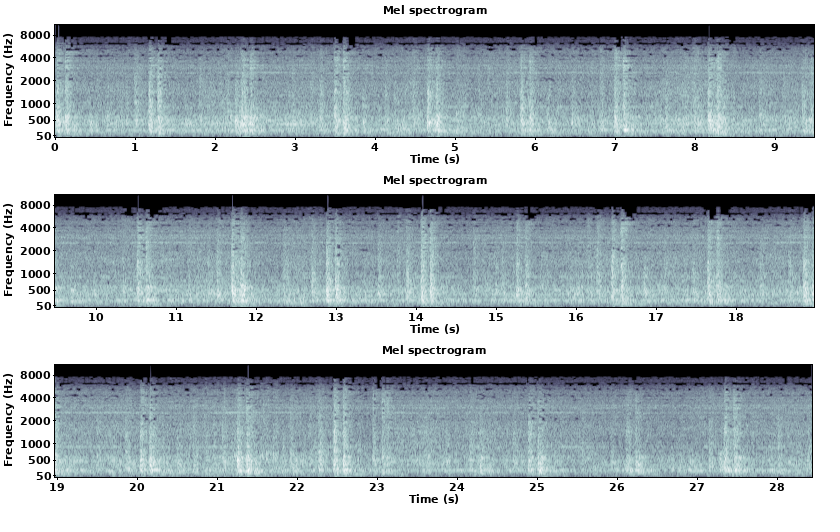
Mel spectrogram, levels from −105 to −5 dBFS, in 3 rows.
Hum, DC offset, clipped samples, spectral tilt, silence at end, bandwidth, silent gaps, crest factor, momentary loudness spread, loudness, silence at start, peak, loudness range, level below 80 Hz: none; under 0.1%; under 0.1%; -6 dB/octave; 0 s; 7.8 kHz; none; 18 dB; 7 LU; -18 LUFS; 0 s; 0 dBFS; 3 LU; -44 dBFS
